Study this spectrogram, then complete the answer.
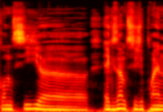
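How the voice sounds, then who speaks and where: Somewhat breathy man's voice, medium in pitch, dark and mellow in tone, with fairly even intonation. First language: Burkinabe local language (speaking French). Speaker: musician and social activist. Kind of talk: interview.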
